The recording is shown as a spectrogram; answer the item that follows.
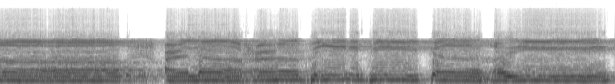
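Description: A man's voice chanting melodically in long, wavering phrases, with short breaths between them, in the style of Islamic devotional recitation.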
